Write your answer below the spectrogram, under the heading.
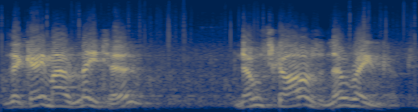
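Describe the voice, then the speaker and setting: Decrepit old male driver, high and animated, muffled vintage radio drama. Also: moderate pace. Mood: eager. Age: older. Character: decrepit elderly van driver, eager and surprised witness. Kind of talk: 1950s radio crime drama acting. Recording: noisy dull old radio recording.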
